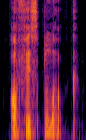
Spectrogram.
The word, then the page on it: office block: British English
